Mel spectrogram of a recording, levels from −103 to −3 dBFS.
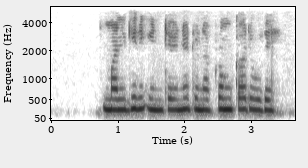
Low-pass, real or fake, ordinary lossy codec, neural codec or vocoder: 5.4 kHz; real; AAC, 32 kbps; none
